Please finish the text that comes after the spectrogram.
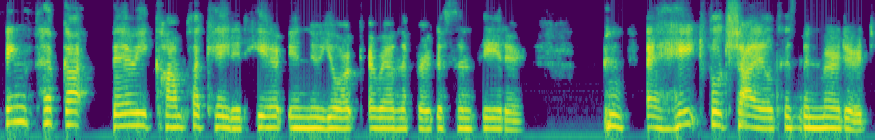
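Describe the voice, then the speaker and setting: A woman's voice: on the low side, unhurried, a bit bright, dry recording, rough recording. A woman acting a self-absorbed, imperious movie star in an improvised radio soap, with grand, formal diction. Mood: haughty.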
